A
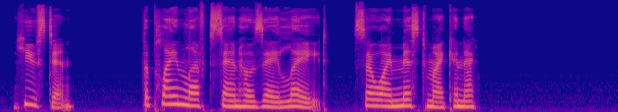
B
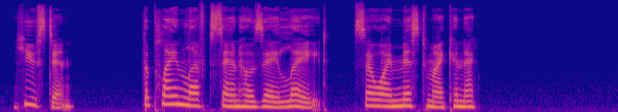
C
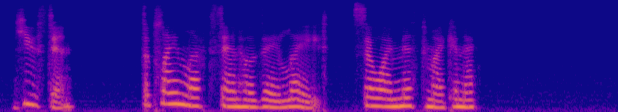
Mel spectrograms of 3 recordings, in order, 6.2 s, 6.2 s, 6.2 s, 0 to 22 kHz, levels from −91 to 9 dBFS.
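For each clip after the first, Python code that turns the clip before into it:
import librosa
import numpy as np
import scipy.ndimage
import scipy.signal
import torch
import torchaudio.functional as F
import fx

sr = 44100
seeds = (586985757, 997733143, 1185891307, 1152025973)

y1 = x
y2 = fx.partial_stretch(y1, sr, pct=122)
y2 = fx.env_lowpass_down(y2, sr, base_hz=2100.0, full_db=-21.0)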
